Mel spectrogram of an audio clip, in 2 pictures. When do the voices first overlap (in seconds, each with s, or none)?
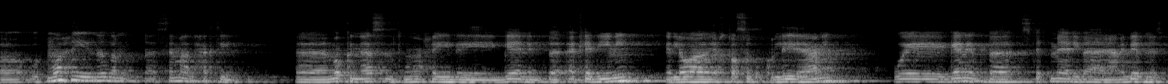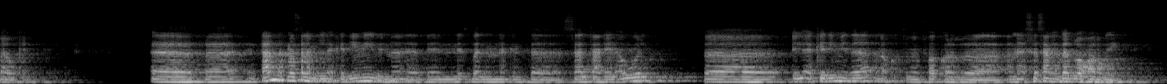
none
